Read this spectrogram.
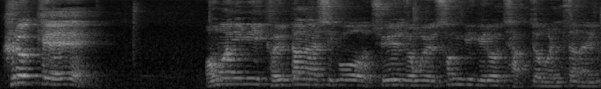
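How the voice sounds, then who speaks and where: A male pastor delivering a sermon with lively storytelling, often checking in with the congregation. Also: a little high, far from the mic, slight background noise. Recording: echoey church hall from afar.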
